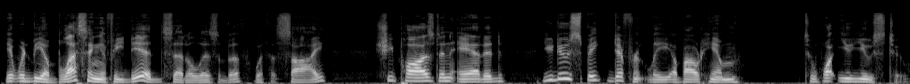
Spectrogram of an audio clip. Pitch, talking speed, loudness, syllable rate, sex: 130 Hz, 185 wpm, -19 LUFS, 5.1 syllables/s, male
